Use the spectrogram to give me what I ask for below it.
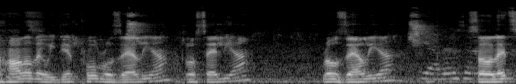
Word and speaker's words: Roselia: Oh, I thought you said Rosalina. No, Roselia. I think how you pronounce it.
